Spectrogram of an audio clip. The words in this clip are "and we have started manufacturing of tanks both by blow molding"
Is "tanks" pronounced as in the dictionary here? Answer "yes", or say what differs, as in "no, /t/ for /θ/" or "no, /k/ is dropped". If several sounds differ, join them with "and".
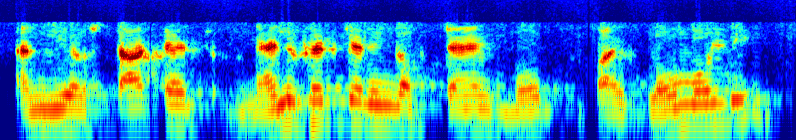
no, /s/ is dropped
